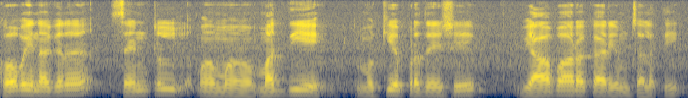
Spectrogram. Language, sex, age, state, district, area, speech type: Sanskrit, male, 60+, Tamil Nadu, Coimbatore, urban, spontaneous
